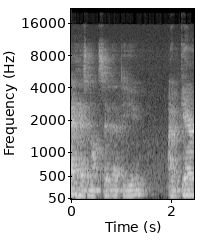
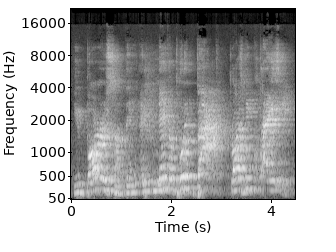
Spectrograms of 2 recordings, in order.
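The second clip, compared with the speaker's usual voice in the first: much higher, louder mock dad griping, slowing at the end; imitating dad's complaint; 12 semitones higher, 7 dB louder than usual. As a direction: play the fed-up father whining about borrowed things. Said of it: "he said things like".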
